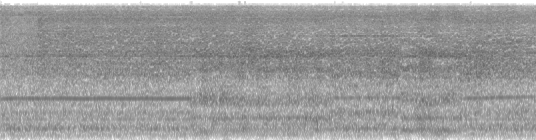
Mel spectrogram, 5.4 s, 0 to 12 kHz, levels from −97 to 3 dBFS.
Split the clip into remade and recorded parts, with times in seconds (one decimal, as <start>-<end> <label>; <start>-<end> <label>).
0.0-1.9 recorded; 1.9-3.3 remade; 3.3-4.0 recorded; 4.0-4.6 remade; 4.6-5.4 recorded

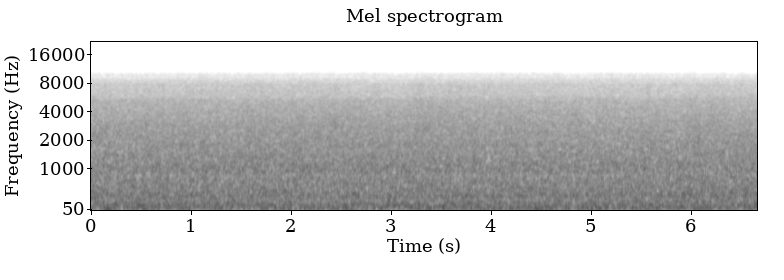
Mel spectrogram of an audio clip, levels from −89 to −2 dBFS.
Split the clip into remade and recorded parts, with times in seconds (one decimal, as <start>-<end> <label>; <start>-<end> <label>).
0.0-0.5 recorded; 0.5-3.9 remade; 3.9-5.9 recorded; 5.9-6.7 remade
